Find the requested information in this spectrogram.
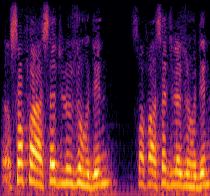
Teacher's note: الصاد والسين والزاي من طرف اللسان مع ما بين الثنايا العليا والسفلى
